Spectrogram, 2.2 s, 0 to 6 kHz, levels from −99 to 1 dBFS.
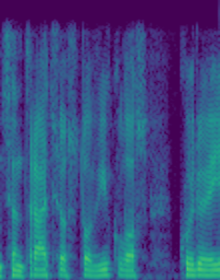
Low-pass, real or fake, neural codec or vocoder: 5.4 kHz; fake; codec, 44.1 kHz, 7.8 kbps, DAC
